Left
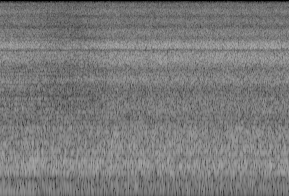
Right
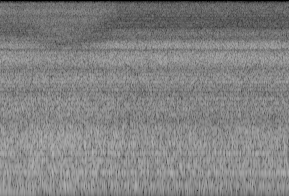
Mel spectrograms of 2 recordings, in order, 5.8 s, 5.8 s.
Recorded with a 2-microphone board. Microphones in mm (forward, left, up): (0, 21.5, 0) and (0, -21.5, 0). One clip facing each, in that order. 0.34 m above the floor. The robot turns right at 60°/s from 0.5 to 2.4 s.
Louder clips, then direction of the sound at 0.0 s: Right 5 dB; 130° right.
